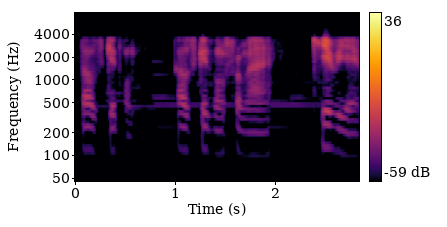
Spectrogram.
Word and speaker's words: Kyrie: So by the way, Rose also pronounced her name as Kyrie, not Kyrie. So I keep saying it wrong. It's Kyrie.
